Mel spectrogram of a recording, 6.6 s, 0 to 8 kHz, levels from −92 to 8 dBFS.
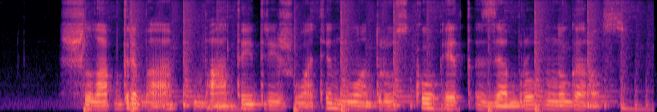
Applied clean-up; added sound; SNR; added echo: none; Drum kit; 9 dB; none.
